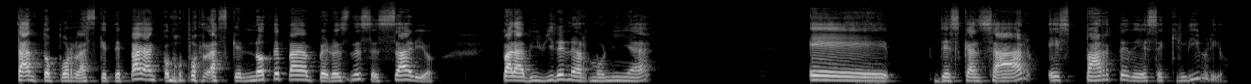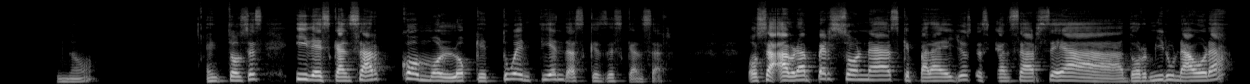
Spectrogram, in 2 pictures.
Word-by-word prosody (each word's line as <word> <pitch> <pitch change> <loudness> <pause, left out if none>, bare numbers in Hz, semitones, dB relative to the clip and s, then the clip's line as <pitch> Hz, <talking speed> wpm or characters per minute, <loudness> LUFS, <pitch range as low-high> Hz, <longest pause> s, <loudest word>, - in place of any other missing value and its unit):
tanto 180 -4 +4
por 165 0 0
las 160 +2 -2
que 160 - -4
te 165 - -2
pagan 220 +4 +5
como 180 -4 -2
por 205 - -2
las 185 0 +1
que 170 - -4
no 200 +5 +3
te 255 +4 +2
pagan, 220 -4 +4
pero 165 0 +3
es 170 +4 -5
necesario 225 - 0 0.6
para 190 -2 +8
vivir 180 +4 -5
en 215 -3 0
armonía 170 -1 -3 1.5
eh, 180 -6 +2 0.4
descansar 165 0 +1
es 185 0 -4
parte 195 +4 -1
de 165 -2 -3
ese 170 0 -6
equilibrio, 175 - -12 0.8
¿no? 130 0 -14 1.1
Entonces, 180 +9 -3 0.3
y 245 -1 +2
descansar 195 +1 +1
como 200 -10 +1
lo 170 +1 -1
que 160 0 -5
tú 220 +11 -4
entiendas 225 -2 -5
que 160 - -10
es 145 - -12
descansar. 155 +1 -12 0.8
O 170 - -2
sea, 170 - +4
habrán 205 +2 +5
personas 220 -4 -1
que 195 - -7
para 170 -2 -3
ellos 195 +5 -5
descansar 175 -1 -6
sea 165 -7 -1
dormir 175 +7 -4
una 175 -4 +1
hora, 185 +6 -1
180 Hz, 120 wpm, -21 LUFS, 165-210 Hz, 1.5 s, para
